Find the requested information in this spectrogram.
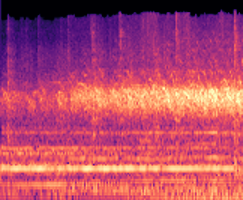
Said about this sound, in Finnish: No yksi semmoinen, mikä ehkä niin suurimman vaikutuksen teki, teki oli, kun me käytiin, me käytiin siis Kanalassa, tämmöisessä broilerikanalassa.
